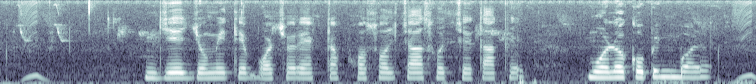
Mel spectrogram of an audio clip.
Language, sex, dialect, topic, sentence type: Bengali, male, Western, agriculture, statement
